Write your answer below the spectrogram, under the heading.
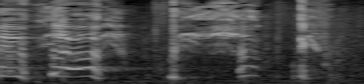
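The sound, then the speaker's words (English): A person fakes snorting vitamin B powder through the nose, making two sharp, breathy nasal bursts among loud vocal exclamations. “We can make fake cocaine for ourselves out of vitamin B powder. Ooh, vitamin B, the second best vitamin. Guys, I'm telling you, the fake snorting can work. Watch.”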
